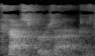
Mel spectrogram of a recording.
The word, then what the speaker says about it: Kasprzak: do you say that casper's act think of it this way casper the ghost carrying a sack okay okay it's not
